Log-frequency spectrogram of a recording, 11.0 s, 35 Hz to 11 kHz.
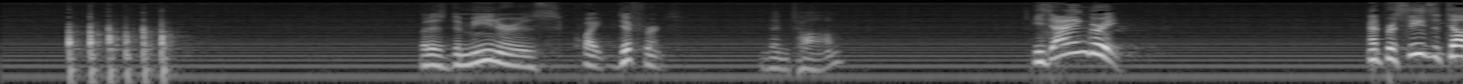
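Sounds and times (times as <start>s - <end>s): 
quick firm knocks on a door: 0.5s - 1.4s
speech: 3.1s - 5.1s, 5.7s - 6.4s, 7.7s - 8.5s, 10.2s - 10.9s.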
